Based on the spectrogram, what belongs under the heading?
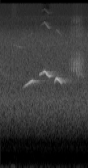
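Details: A forest-dwelling blue-and-white flycatcher in Japan in spring to early summer sings a brief run of clear, high whistled notes, sliding up and then dipping, over a steady background hiss.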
